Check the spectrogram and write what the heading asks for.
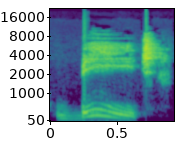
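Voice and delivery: "beach" slow, long drawn ee. Shown as a demonstration. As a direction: draw out the ee in "beach". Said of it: "E a outra é praia".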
